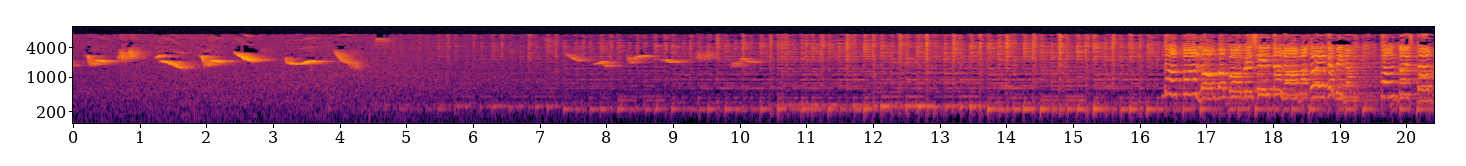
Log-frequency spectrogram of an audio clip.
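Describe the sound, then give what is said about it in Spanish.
Bright birdsong chirps open a Venezuelan folk song, then a vocal quintet's sustained harmonies rise softly beneath more bird calls and swell into a fuller, louder chord near the end. “volviendo a la música venezolana, el legendario quinteto …, en Corrido de los Pájaros”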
